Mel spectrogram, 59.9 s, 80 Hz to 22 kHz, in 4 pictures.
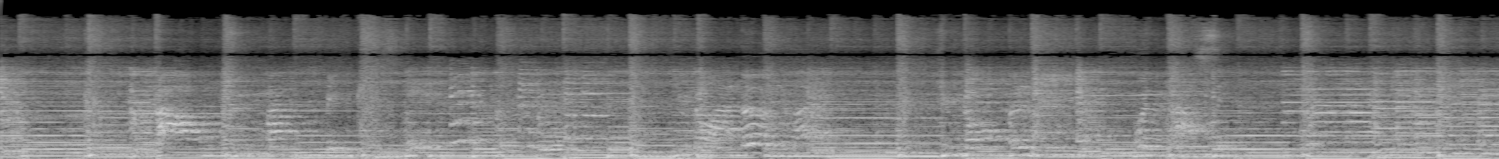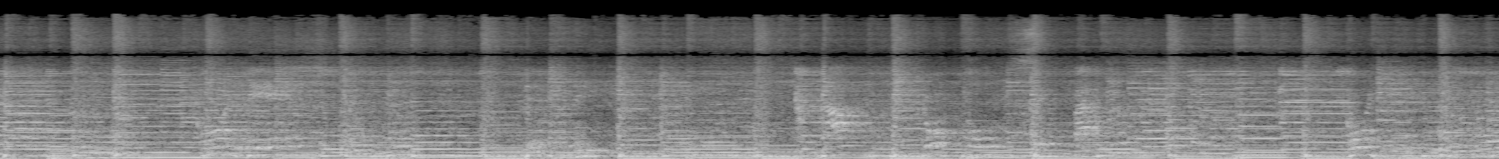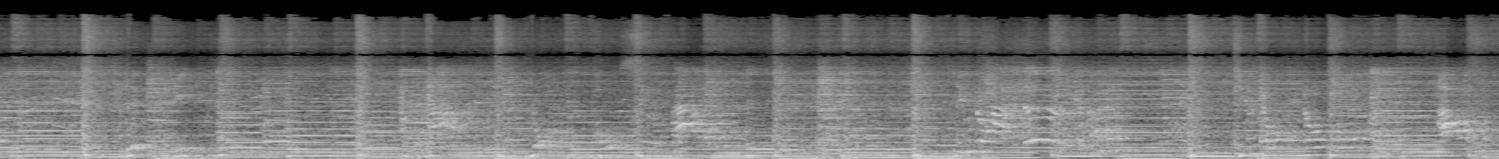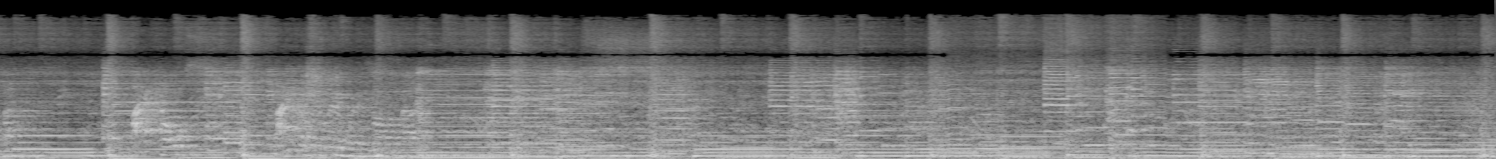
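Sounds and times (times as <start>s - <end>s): electric bass: 0.0s - 59.9s
electric guitars: 0.0s - 59.9s
steady drum beat: 0.0s - 59.9s.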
